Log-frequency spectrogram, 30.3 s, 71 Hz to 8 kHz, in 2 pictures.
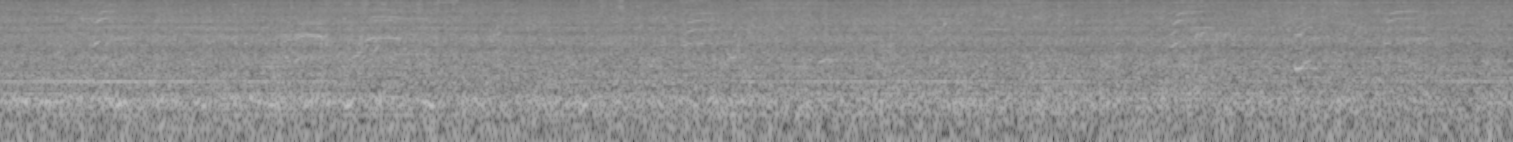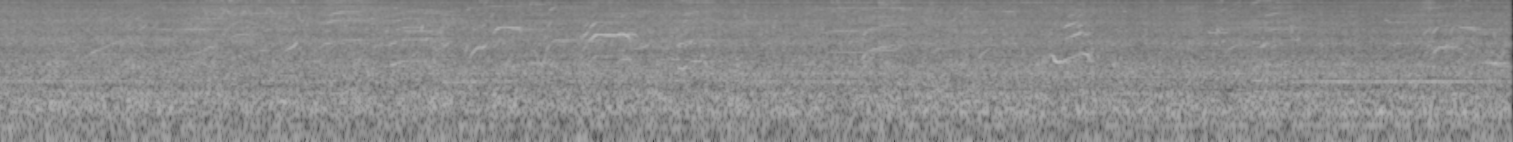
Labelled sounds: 2.8	3.3	killer whale, southern resident, 2.0 to 3.7 kHz
20.7	21.6	killer whale, southern resident, 1.1 to 4.6 kHz
21.9	22.3	killer whale, southern resident, 6.8 to 7.8 kHz
25.5	26.1	killer whale, southern resident, 1.0 to 5.5 kHz
29.4	30.0	killer whale, southern resident, 1.4 to 4.0 kHz

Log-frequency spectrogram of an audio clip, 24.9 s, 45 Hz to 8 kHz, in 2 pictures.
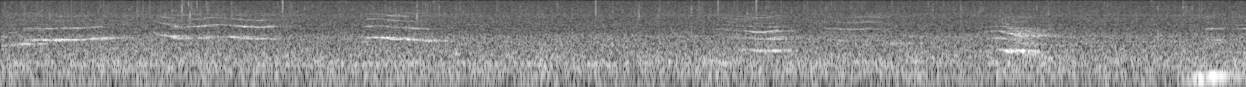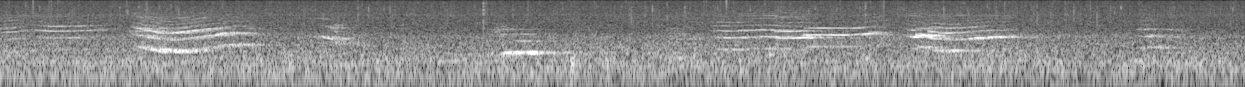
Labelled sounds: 0.2	1.2	humpback whale, 0.78 to 3.1 kHz
1.5	2.8	humpback whale, 0.78 to 2.8 kHz
3.6	4.3	humpback whale, 0.78 to 3.2 kHz
7.3	8.8	humpback whale, 0.78 to 3.0 kHz
9.8	10.6	humpback whale, 0.88 to 1.7 kHz
12.4	15.0	humpback whale, 0.78 to 3.0 kHz
15.6	16.0	humpback whale, 0.78 to 0.94 kHz
17.3	17.8	humpback whale, 1.0 to 1.4 kHz
19.5	22.6	humpback whale, 0.78 to 3.0 kHz
23.8	24.1	humpback whale, 1.3 to 1.5 kHz

